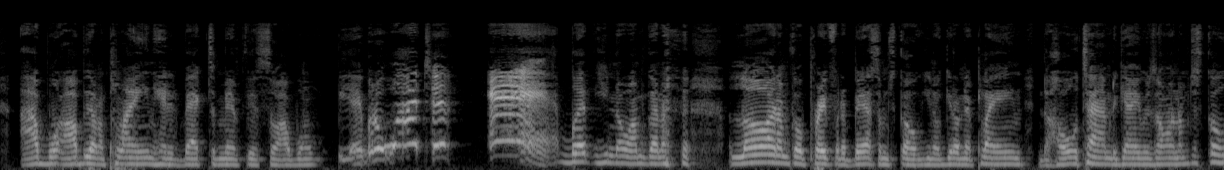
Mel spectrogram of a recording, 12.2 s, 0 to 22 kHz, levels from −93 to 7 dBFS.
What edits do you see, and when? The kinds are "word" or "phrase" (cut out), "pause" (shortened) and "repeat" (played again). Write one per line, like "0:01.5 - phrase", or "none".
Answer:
0:07.9 - word
0:10.3 - pause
